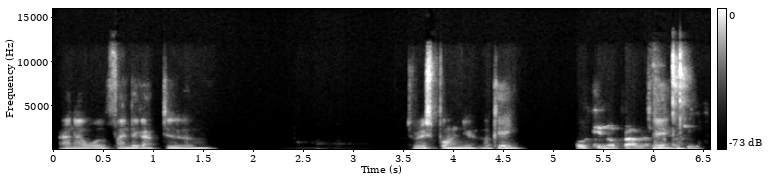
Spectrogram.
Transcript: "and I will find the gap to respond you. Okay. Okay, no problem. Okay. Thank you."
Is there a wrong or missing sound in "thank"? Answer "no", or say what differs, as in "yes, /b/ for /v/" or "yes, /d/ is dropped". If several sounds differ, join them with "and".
yes, /ŋ/ is dropped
